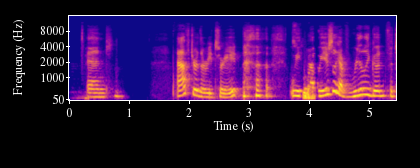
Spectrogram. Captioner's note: chuckles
